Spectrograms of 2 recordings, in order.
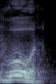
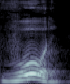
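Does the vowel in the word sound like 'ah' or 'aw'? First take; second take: aw; aw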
